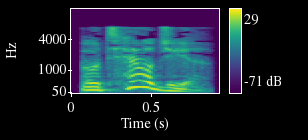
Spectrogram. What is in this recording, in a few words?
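"otalgia", British English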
